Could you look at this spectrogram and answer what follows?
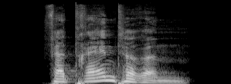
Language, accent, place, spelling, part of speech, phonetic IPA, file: German, Germany, Berlin, vertränterem, adjective, [fɛɐ̯ˈtʁɛːntəʁəm], De-vertränterem.ogg
- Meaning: strong dative masculine/neuter singular comparative degree of vertränt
